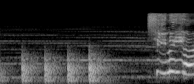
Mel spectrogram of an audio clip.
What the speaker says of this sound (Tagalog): May kumakatok.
